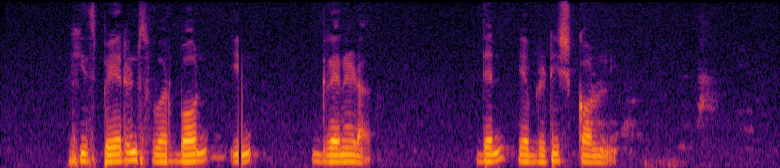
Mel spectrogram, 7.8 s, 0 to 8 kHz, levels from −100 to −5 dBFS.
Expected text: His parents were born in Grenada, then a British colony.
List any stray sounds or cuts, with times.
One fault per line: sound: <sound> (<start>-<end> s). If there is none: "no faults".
sound: dropout (2.4-2.4 s)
